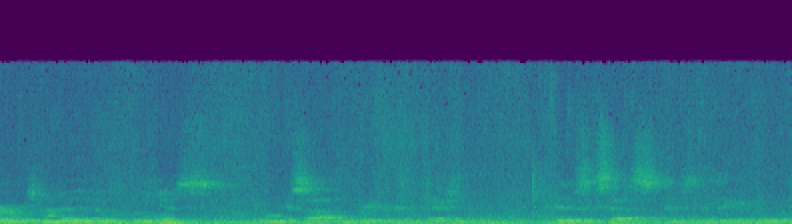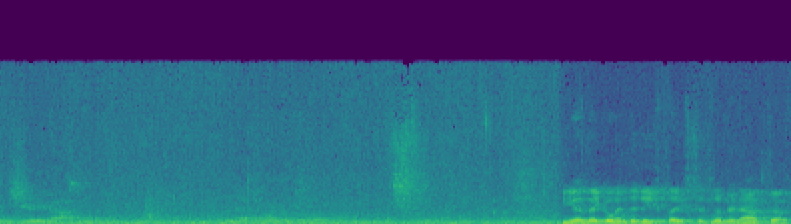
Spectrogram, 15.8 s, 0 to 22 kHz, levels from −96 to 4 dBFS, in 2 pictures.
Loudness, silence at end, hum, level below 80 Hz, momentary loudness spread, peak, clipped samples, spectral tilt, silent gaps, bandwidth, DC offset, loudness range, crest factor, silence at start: -23 LUFS; 0 s; none; -46 dBFS; 9 LU; -4 dBFS; under 0.1%; -5.5 dB/octave; none; 16.5 kHz; under 0.1%; 6 LU; 18 dB; 0 s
